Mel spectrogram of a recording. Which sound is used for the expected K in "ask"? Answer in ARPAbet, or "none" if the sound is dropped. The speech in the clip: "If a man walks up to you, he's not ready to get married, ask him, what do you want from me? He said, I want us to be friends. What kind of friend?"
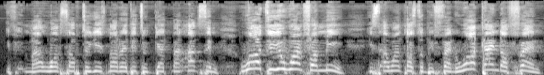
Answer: none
